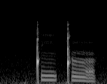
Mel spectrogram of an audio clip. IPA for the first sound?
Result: ǃ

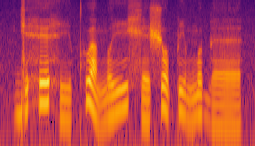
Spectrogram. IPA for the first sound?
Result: ɡʲ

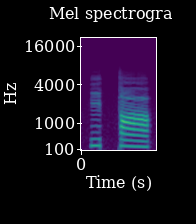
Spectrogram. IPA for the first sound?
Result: i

